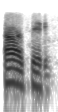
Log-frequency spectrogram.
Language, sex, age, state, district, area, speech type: Tamil, male, 18-30, Tamil Nadu, Tiruchirappalli, rural, conversation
